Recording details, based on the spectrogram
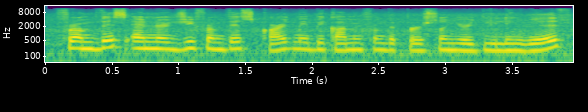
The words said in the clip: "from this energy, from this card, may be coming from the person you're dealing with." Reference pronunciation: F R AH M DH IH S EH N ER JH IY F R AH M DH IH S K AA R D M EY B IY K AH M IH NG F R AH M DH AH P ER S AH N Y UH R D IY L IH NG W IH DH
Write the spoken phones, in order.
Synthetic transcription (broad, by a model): F R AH M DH IH S EH N ER JH IY F R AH M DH IH S K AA R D M EY B IY K AH M IH NG F R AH M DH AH P ER S AH N Y UH R D IY L IH NG W IH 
